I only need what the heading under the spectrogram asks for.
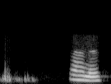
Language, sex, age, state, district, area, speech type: Kashmiri, female, 45-60, Jammu and Kashmir, Baramulla, rural, conversation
